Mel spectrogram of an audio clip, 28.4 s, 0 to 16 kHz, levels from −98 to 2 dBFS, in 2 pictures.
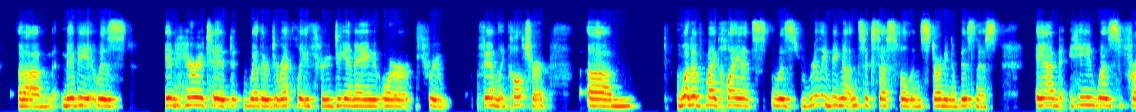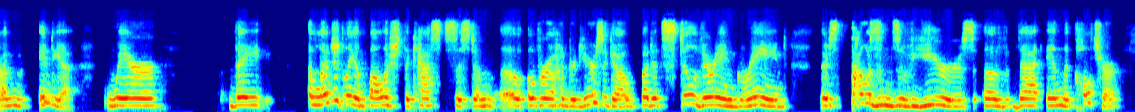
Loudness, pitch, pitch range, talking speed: -21 LUFS, 225 Hz, 215-240 Hz, 120 wpm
